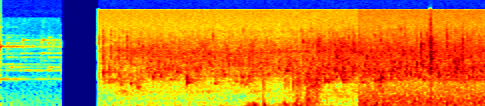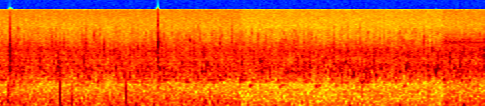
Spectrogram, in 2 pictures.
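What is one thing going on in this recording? Water sprinkles steadily from a shower onto a tiled floor.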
